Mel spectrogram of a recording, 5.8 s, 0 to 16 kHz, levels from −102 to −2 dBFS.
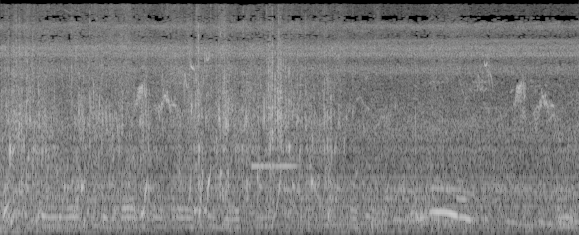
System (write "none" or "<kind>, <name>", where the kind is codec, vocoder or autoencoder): none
